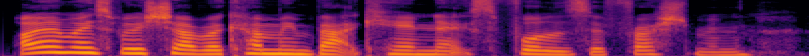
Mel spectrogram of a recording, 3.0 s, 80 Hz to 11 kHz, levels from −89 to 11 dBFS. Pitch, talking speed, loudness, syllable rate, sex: 225 Hz, 255 wpm, -17 LUFS, 6.6 syllables/s, female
